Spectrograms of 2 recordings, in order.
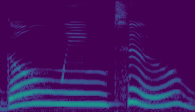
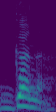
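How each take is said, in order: First: Both words are said fully and separately. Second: The words blend into one short reduced word.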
